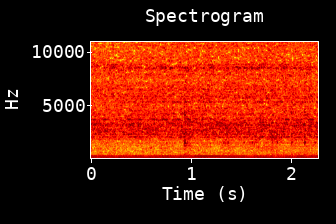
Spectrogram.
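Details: Craftsman Atlas 6x18 lathe (1950s–60s), tapered roller bearing headstock, back gear chewed and needing replacement: steady low hum, constant pitch, faint mechanical whir, no knocks or grinding; normal running.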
